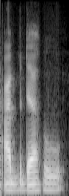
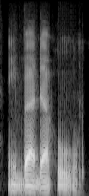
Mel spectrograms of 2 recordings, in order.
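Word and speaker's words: عِبَادَهُ: Ini tadi antum bacanya abdahu ya. Yang benar adalah ibadahu.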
